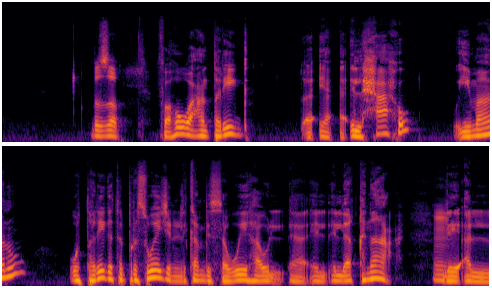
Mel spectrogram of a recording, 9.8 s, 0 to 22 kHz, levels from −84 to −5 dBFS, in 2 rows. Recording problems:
abrupt cut into speech; at the end

